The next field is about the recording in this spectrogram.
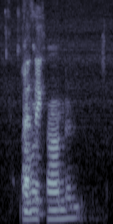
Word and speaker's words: Talokan: All of the Talokan, how do you say that? – Talokan. – Talokians. – Yeah, it's just the Talokan.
